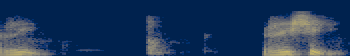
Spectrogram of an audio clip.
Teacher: मूर्धा और जीभ के स्पर्श वाले भाग से उच्चारित स्वर उसे मूर्धन्य स्वर कहते हैं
